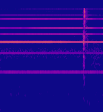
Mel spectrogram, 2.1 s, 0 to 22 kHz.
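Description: Digital multimeter's continuity beeper sounding as one steady high-pitched beep that does not stop, while the probes sit on the 12 V pins of an unpowered server's power connector. The owner thinks a charge on the board's capacitors is what keeps it beeping.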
